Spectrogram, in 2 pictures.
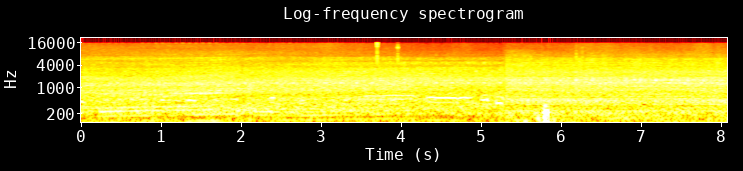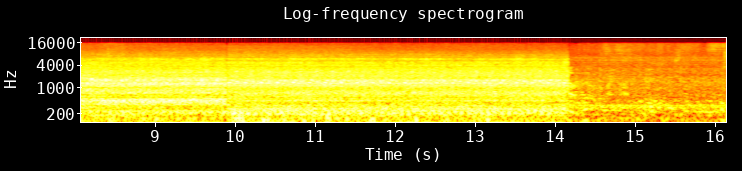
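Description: A car driving past with a deep engine rumble for the first couple of seconds, then the steady engine hum of an idling fire engine. A single short knock comes about six seconds in, and the sound drops abruptly quieter near the end.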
